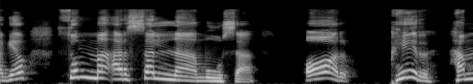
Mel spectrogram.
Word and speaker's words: ثم: ثم، کہ صحیح تلفظ اس کا ہے ثم یعنی پھر.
